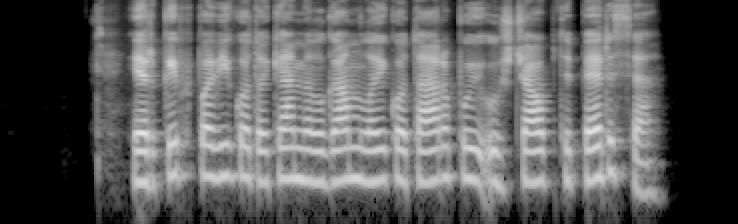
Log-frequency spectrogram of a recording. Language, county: Lithuanian, Šiauliai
